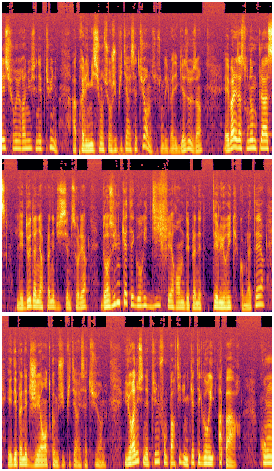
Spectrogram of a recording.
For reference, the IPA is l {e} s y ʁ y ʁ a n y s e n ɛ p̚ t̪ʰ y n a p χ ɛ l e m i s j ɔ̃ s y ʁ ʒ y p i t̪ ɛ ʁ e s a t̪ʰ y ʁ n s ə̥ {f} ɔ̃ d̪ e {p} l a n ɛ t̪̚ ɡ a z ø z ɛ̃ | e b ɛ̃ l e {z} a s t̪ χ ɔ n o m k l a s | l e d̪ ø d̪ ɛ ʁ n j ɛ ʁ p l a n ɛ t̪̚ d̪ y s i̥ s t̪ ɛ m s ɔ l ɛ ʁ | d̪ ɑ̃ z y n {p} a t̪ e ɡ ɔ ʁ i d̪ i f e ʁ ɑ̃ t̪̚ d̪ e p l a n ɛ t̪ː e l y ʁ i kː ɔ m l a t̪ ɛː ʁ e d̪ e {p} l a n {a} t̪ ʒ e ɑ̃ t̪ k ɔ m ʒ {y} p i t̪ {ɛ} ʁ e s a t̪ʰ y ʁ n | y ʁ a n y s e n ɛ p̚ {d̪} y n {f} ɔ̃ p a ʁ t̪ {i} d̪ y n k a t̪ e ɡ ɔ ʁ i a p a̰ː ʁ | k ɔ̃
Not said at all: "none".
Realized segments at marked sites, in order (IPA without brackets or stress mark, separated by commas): e, s, p, z, k, p, ɛ, y, ɛ, t̪, f, i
